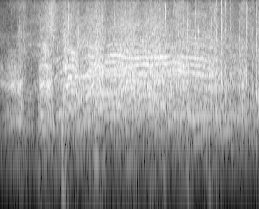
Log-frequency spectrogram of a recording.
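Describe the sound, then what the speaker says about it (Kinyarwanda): A crowd at a Rwandan wedding in Musanze claps for the newly married couple, loud, dense and sustained applause mixed with cheers and chatter, close to the listener. "amashyi kuri couple cyashya"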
